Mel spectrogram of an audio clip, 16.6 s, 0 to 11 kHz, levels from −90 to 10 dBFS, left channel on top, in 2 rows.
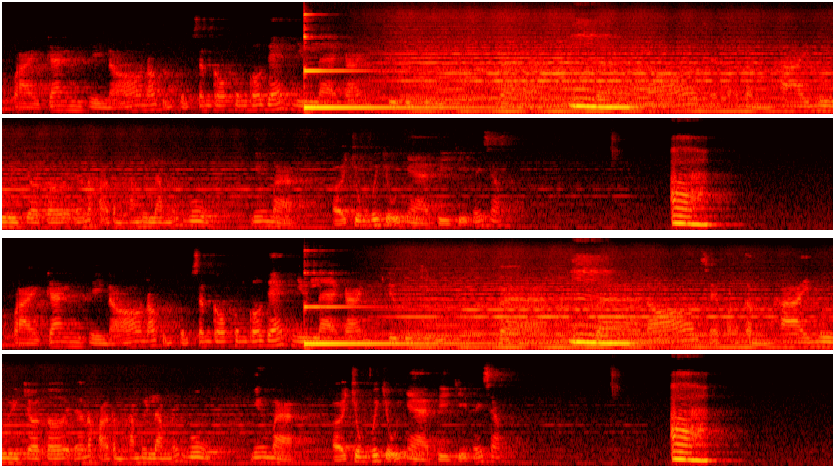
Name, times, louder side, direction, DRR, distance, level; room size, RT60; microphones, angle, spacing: voice 1, 0.0-4.5 4.9-10.4 10.8-11.3 11.6-13.3, right 2 dB, 75° right, 2.3 m, -41 dB
sound 1, 3.0-5.7, left 1 dB, 80° left, 1.4 m, -30 dB
sound 2, 3.5-12.7 13.9-14.0, left 1 dB, 30° left, 4.4 m, -41 dB
voice 2, 5.7-6.3 15.0-15.4, right 1 dB, 15° right, 0.9 m, -26 dB
28.0 x 27.0 x 6.6 m
head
